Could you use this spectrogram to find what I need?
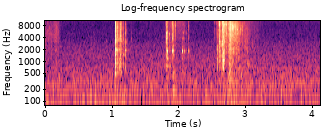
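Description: Gear rattles briefly as items are picked up.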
